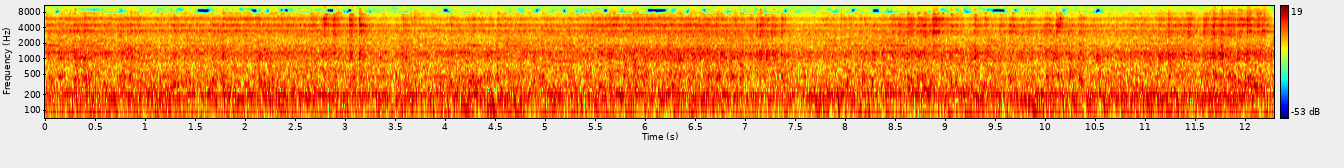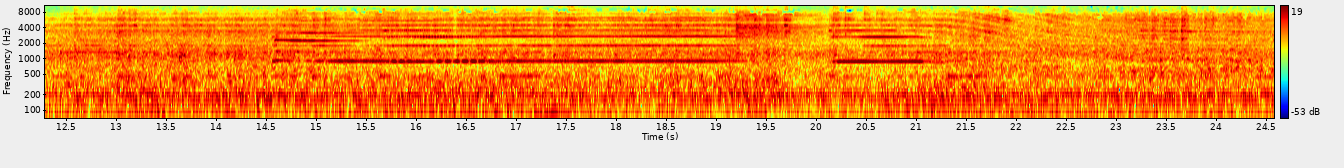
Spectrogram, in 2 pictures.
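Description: Train wheels rumble and clatter along the rails.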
